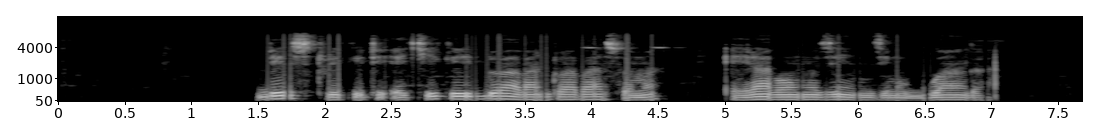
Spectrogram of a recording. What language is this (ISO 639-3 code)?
lug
